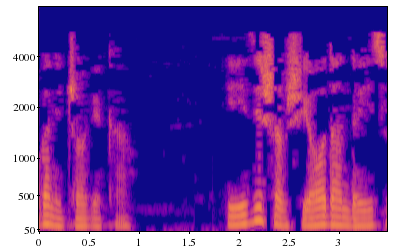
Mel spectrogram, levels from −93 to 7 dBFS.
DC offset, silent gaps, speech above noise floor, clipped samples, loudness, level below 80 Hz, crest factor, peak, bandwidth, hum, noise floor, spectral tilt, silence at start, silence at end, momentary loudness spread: under 0.1%; none; 39 dB; under 0.1%; -26 LUFS; -50 dBFS; 20 dB; -8 dBFS; 5.8 kHz; none; -65 dBFS; -9.5 dB/octave; 0 s; 0 s; 18 LU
